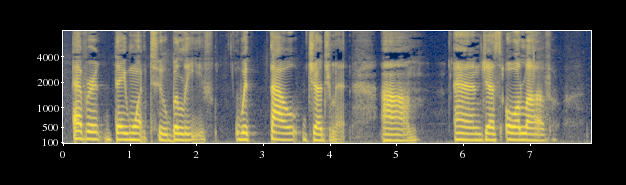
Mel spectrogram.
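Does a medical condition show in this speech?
Yes: stuttering; traumatic brain injury survivor, gets worn out with brain overload; stumbles upon words while speaking; here repeated sounds.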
